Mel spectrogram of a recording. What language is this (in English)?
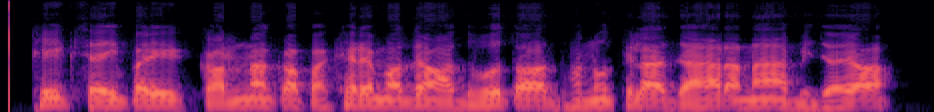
Odia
